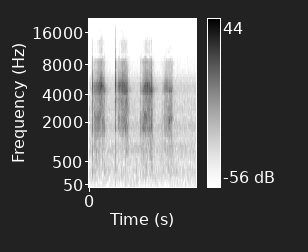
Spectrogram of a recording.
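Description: A red filter screws onto the threaded 1.25-inch nosepiece of a precision ruby telescope turret, giving four short, soft, close rasping turns in a quiet room.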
